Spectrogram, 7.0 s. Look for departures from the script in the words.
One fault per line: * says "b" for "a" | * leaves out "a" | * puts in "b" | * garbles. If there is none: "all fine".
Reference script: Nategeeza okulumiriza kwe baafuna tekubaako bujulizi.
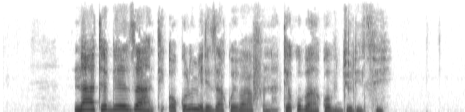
* puts in "nti"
